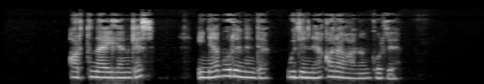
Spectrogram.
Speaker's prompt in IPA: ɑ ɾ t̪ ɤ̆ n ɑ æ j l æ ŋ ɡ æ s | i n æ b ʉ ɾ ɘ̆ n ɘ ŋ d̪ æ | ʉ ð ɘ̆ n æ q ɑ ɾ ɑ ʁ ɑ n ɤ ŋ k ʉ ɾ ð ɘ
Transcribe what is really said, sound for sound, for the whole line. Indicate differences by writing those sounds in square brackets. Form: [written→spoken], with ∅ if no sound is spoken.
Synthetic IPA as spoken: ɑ ɾ t̪ ɤ̆ n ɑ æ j l æ ŋ ɡ æ s | i n æ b ʉ ɾ ɘ̆ n ɘ ŋ d̪ æ | ʉ ð ɘ̆ n æ q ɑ ɾ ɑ ʁ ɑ n ɤ ŋ k ʉ ɾ ð ɘ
